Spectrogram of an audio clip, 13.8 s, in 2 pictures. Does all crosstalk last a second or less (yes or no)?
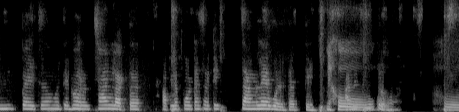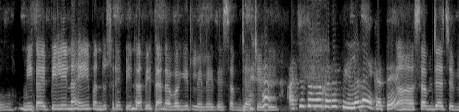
yes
